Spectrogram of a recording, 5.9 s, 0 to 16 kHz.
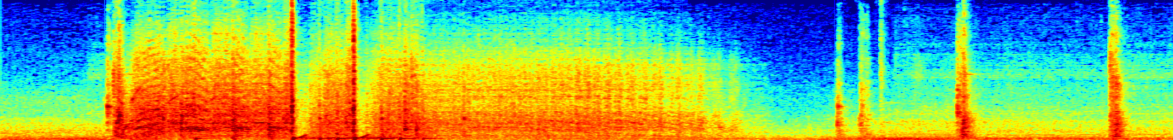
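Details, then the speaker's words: Mazda Miata VVT engine, freshly shaved head with higher compression, first test fire after long layoff, about 118–140°F in car: starter spins hard about three seconds with one brief firing, then weak clicks; battery too flat to keep cranking. "I heard a combustion event. It's gotta be 140 degrees in there, but the battery's not charged enough to turn the motor over now, so I gotta find my jumper pack."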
